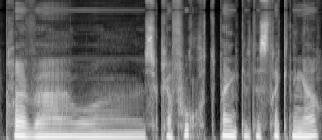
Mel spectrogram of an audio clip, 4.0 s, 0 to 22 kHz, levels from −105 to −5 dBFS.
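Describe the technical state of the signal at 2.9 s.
At 2.9 s the speech carries crude rate conversion, present throughout the clip. Every third output sample appears duplicated by nearest-neighbour copying, which fits a 32 to 48 kHz jump without filtering. The result is a gritty, inharmonic fizz roughly 25 dB down, seen as stair-stepped waveform samples and mirrored spectrogram images near 16 kHz.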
